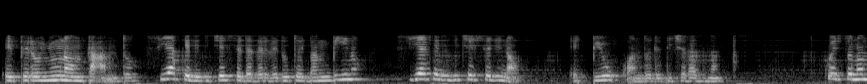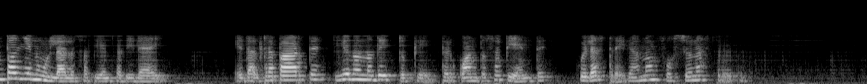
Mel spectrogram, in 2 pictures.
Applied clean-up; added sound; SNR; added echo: neural separator model SepFormer DNS4.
